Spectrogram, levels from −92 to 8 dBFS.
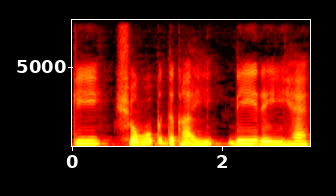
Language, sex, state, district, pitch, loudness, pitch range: Hindi, female, Punjab, Fazilka, 195 Hz, -15 LUFS, 175-205 Hz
